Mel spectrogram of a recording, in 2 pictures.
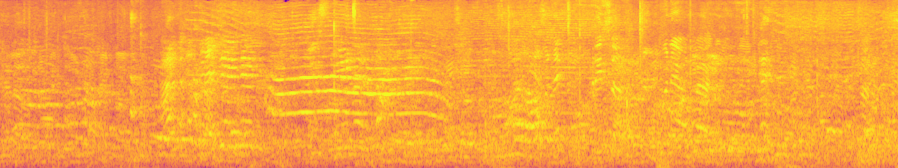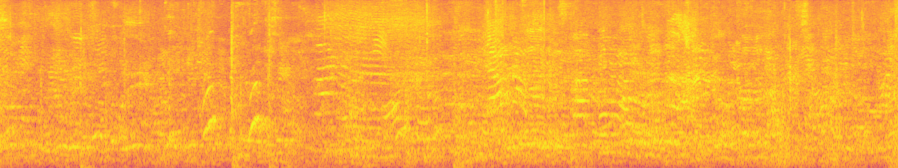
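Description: A large crowd chatters loudly all around in an echoing hall.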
